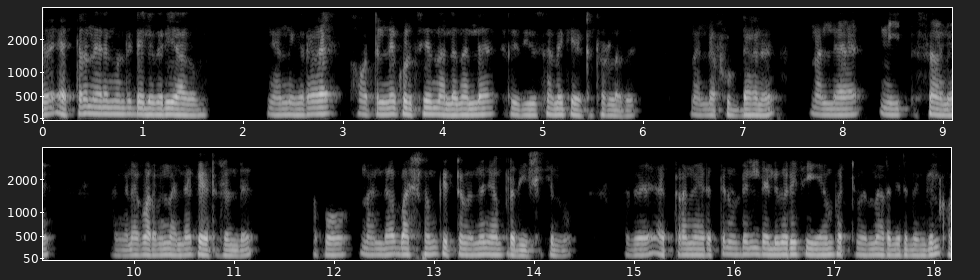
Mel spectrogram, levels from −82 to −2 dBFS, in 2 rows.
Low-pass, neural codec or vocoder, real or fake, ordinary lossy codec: 3.6 kHz; codec, 16 kHz, 8 kbps, FreqCodec, smaller model; fake; none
